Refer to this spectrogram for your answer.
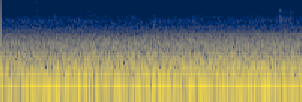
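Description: A car engine roars loudly and continuously up close, a dense low rumble that holds steady throughout, sounding like it is being pushed hard. No voices are heard.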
